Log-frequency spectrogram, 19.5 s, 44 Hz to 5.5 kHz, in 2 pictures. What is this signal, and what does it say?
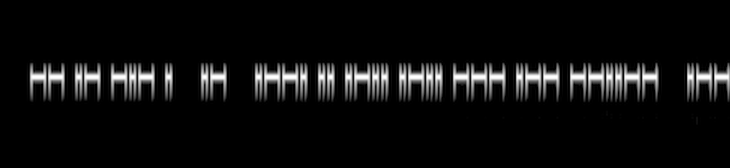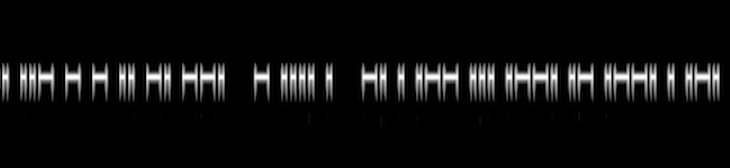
Morse code, heard as a keyed tone, about 20 wpm, 600 Hz. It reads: MAKE A PILLOW, PUTTING THE NEWSPAPER
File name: the old man and the sea / the old man and the sea part 1 20wpm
